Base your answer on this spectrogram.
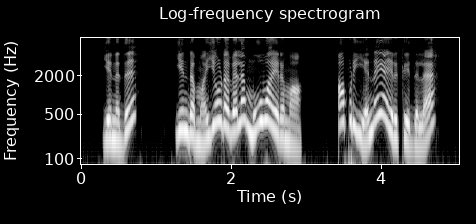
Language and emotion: Tamil, surprised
